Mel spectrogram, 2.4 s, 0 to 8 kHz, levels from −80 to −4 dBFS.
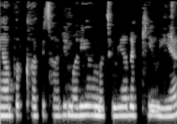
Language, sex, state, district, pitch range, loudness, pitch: Hindi, female, Uttar Pradesh, Muzaffarnagar, 205-220 Hz, -16 LUFS, 210 Hz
